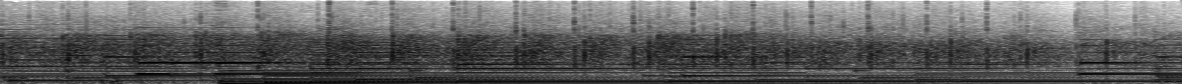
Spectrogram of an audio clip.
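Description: A church audience claps steadily and loudly for several seconds in praise of the Lord, the dense patter of many hands carried over sustained organ-like chords that swell and shift underneath.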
